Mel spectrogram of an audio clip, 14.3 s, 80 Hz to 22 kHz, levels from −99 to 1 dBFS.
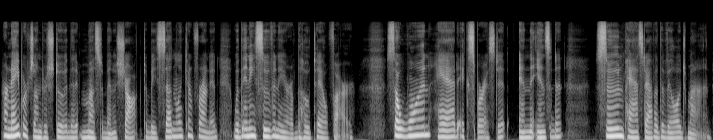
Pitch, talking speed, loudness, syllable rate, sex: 170 Hz, 145 wpm, -22 LUFS, 4.5 syllables/s, female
